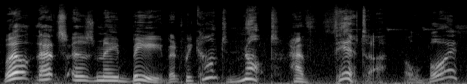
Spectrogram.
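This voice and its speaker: Genial elderly uncle, audio drama, high-pitched, extremely animated intonation, avuncular, wistful, drawn-out phrasing. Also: male voice, slightly rough, heavily acted. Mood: placating. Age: older. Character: genial, wistful old uncle, a retired lawyer. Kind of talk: theatrical audio drama acting.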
